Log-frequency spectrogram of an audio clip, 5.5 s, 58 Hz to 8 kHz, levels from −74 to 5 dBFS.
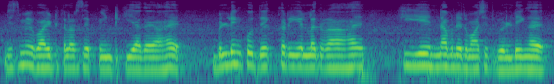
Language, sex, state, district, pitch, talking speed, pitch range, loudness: Hindi, male, Uttar Pradesh, Lalitpur, 155 Hz, 215 wpm, 145-165 Hz, -14 LUFS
